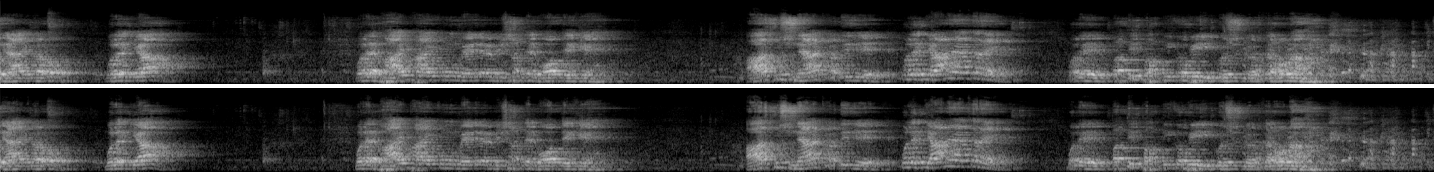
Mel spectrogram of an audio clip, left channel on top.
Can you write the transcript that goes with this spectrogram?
करो। बोले क्या? बोले भाई को मेले में विषम बहुत देखे हैं, आज कुछ न्याय कर दीजिए। बोले क्या न्याय करें? बोले पति पत्नी को भी कुछ करो ना।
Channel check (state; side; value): normal; both; correlation 0.92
